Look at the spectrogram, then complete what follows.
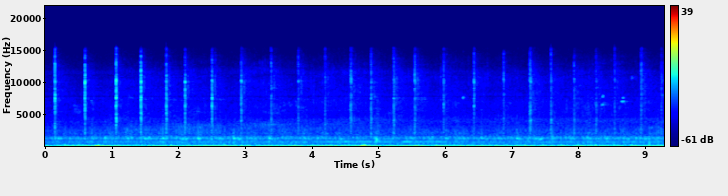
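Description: A CC 201-class diesel-electric locomotive's engine running at low throttle, a steady low drone, while it stands or creeps during shunting. Faint regular ticks, about three a second, run over it.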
